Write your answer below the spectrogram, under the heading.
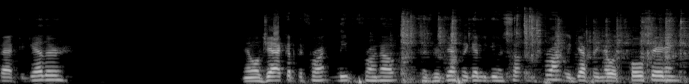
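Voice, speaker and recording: Loud and very fast, a man with a high voice and ordinary pitch variation still leaves long, frequent pauses. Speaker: auto mechanic video host. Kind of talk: live stream repair tutorial. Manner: loud, projecting voice. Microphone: voice sounds muffled, noise filter.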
